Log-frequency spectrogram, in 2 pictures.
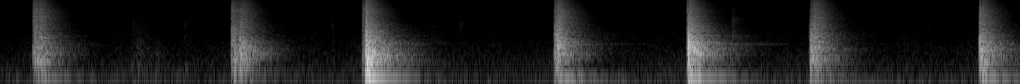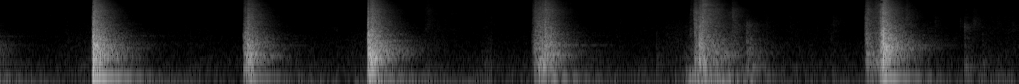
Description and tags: Wet Towel Floor Impact Punch Drop Bag Cloth
Wet towel dropped on tile floor.
punch, floor, attack, impact, put, hit, club, schlagen, cloth, towel, drop, spash, hitting, wet, bag, zusammenschalg, splat, water, schlag, zusammenprall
